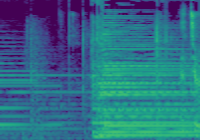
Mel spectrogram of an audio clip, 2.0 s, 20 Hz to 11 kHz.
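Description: Acoustic guitar: a strummed E minor 7 chord rings and fades, then a fresh chord is strummed about a second in and rings on.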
